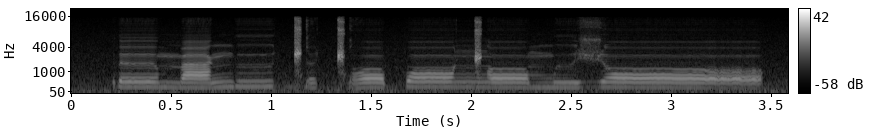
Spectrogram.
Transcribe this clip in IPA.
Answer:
ɾ əː m a ŋ ɯː ɡ͡ǁ ə ɡ͡ǁ ɔ p ɔː ŋ͡ǁ ɔː m ɯ ʒ ɔː

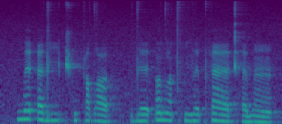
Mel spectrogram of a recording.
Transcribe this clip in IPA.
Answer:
w ɛ ʔ æ d iː t͡ʃʰ u k ʌ dˤ i | d ɛː ʔ ĩ dˤ æ̃ tʰ ĩ v ɛ pʰ æː kʰ æ w æ̃

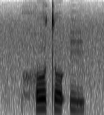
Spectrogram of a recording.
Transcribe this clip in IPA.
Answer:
h o t o ʔ i

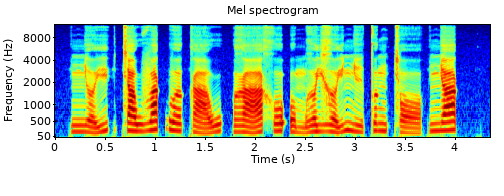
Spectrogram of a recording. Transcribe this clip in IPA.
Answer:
ɲ ə˨˩˦ j | c a˧ w v a˦˥ k̚ v əː˧ k a˨˩˦ w | ɣ aː˨˩˦ x o˧˥ ʔ o˨˩ m ɣ ə˧ j ɣ ə˨˩˦ j ɲ i˨˩ t̪ ə˧ ŋ c ɔ˨˩ | ɲ a˦˥ k̚

